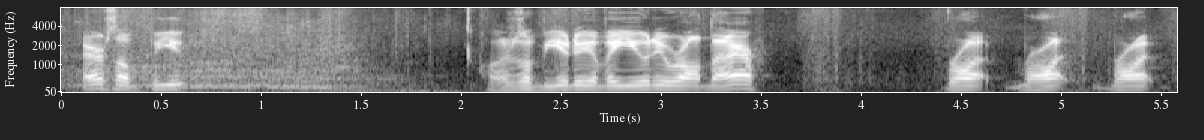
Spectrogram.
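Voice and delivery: put-on tentative Aussie accent; Australian accent. Practising the phrase, Australian accent. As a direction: practise broad Australian vowels. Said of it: "I can't do the accent".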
